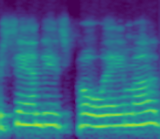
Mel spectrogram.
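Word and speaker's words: Sandes Poema: Like SANDES, Sandy's, spelled with an E, and then like poem with an A on the end.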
